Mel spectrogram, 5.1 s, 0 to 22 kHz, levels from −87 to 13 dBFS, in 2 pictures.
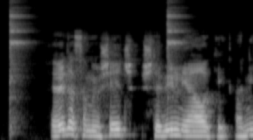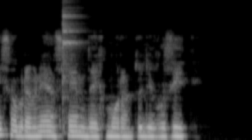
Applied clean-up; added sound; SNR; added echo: none; Tambourine; 18 dB; none.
